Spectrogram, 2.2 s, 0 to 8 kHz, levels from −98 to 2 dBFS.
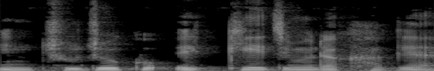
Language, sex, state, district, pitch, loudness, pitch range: Hindi, male, Chhattisgarh, Bilaspur, 110 Hz, -38 LUFS, 95-115 Hz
